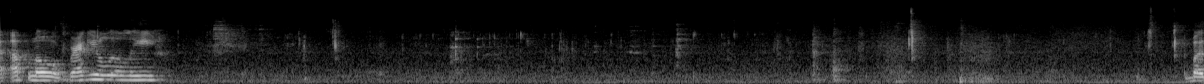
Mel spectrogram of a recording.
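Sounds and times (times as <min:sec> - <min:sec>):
mouth smacking while eating: 0:09.0 - 0:09.3.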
